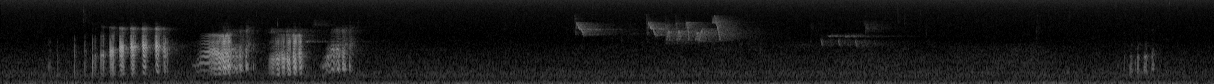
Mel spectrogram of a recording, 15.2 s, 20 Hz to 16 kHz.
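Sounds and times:
common frog croaking in France: 0.6 - 4.6, 14.0 - 14.6.

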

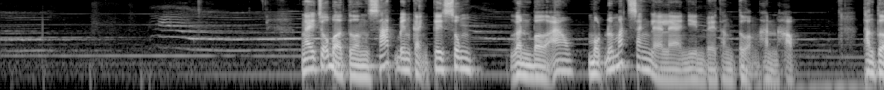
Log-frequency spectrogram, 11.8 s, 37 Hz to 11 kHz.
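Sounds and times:
stray cat meowing at midnight in a dark garden: 2.0 - 4.8, 5.6 - 7.8, 8.6 - 11.7
speech: 4.0 - 10.7, 11.5 - 11.7.

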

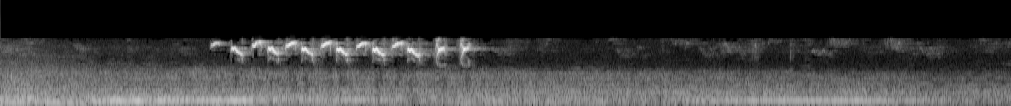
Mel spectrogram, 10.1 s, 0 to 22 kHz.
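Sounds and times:
white-throated seedeater song: 2.1 - 4.8.

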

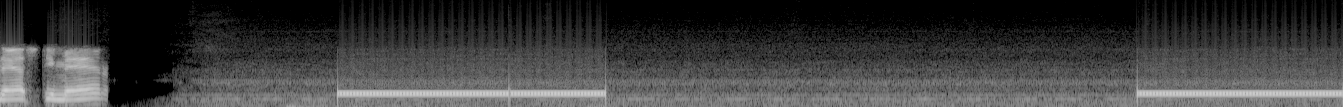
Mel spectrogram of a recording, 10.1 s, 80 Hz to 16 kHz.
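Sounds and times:
telephone ringback tone on an unanswered call: 2.5 - 4.6, 8.5 - 10.0.

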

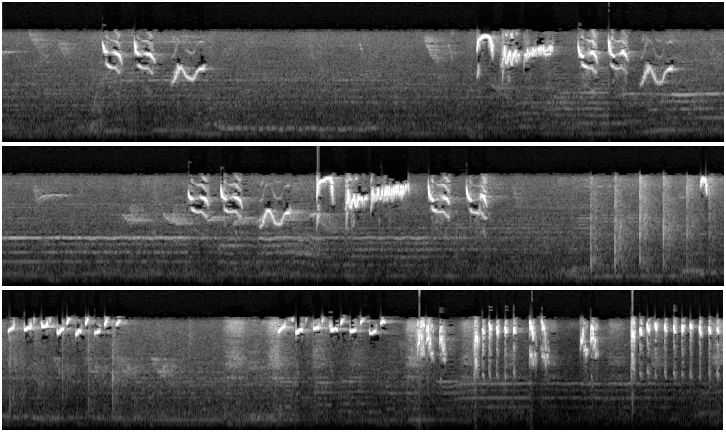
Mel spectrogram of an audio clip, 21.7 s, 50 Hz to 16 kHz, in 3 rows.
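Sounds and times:
Orange-headed thrush song: 0.0 - 2.2, 4.2 - 6.9, 8.4 - 12.2, 14.1 - 21.6.

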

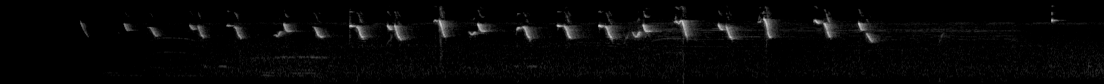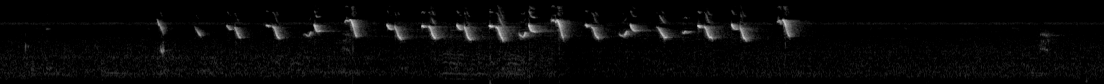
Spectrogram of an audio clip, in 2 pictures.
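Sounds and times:
Belgian canary song: 0.8 - 10.7, 12.5 - 19.2.

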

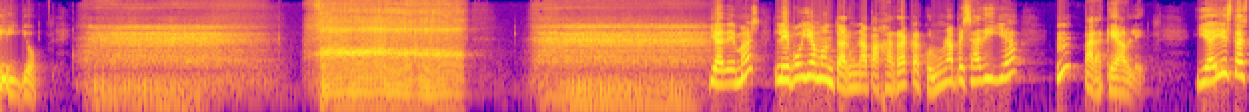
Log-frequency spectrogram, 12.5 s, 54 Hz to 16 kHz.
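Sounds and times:
speech: 0.0 - 1.3, 7.1 - 12.4
exaggerated snoring in a comic radio sketch: 0.8 - 7.2
hissing breath: 0.8 - 7.2.

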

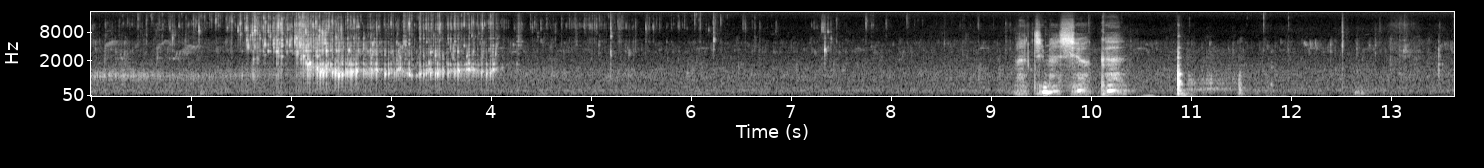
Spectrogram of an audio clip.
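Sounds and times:
hot water being poured for tea: 0.0 - 5.5
water dripping: 0.0 - 8.6
speech: 9.5 - 10.4.

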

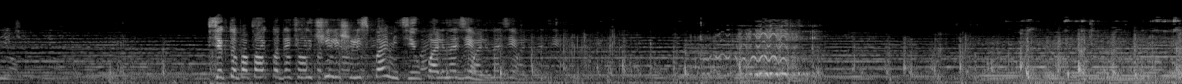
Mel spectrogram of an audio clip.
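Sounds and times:
hooves clopping: 0.6 - 11.8
speech: 2.2 - 5.9
horses neighing as riders dismount: 6.9 - 8.3.

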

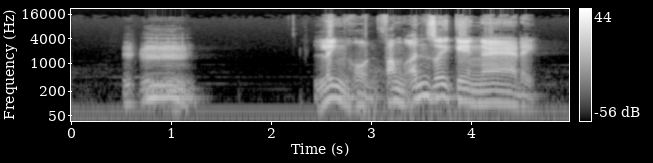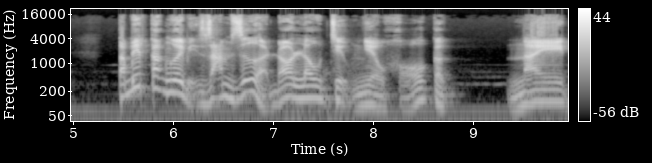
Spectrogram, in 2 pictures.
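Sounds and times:
speech: 0.5 - 1.3, 2.4 - 4.7, 5.5 - 8.8, 9.4 - 9.9
man clearing throat during a ritual: 0.6 - 1.3.

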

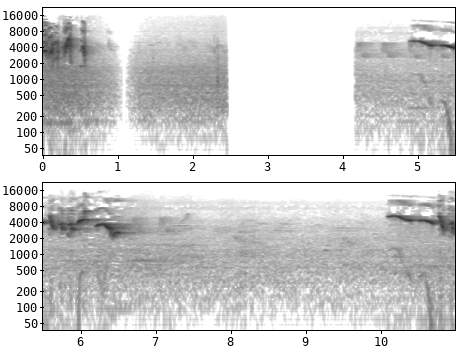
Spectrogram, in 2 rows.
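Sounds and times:
Oriental magpie-robin song phrase of whistle and warbled notes: 4.4 - 10.9.

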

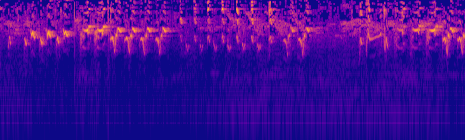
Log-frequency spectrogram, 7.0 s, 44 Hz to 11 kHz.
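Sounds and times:
sooty-headed bulbul chattering in sharp downslurred chirps: 0.0 - 6.9.

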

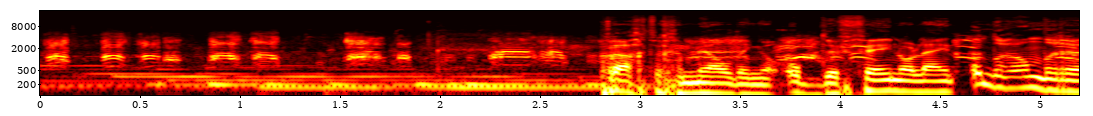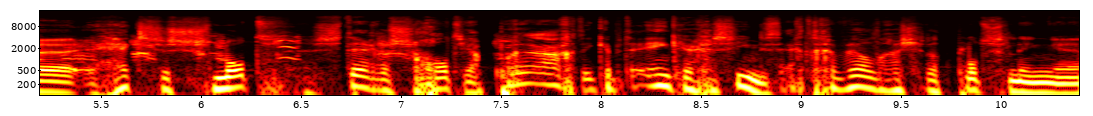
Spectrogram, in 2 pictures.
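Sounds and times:
geese flying over in fog honking: 0.0 - 7.8
speech: 0.6 - 10.3.

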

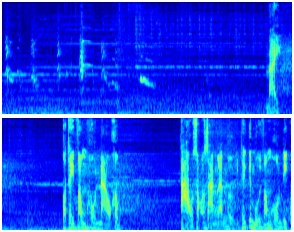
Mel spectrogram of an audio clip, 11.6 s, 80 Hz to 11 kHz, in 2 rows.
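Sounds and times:
dogs whimpering and yelping along a village road: 0.0 - 3.7
low rumbling background: 0.0 - 11.5
speech: 5.3 - 5.6, 7.0 - 8.3, 9.6 - 11.5.

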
